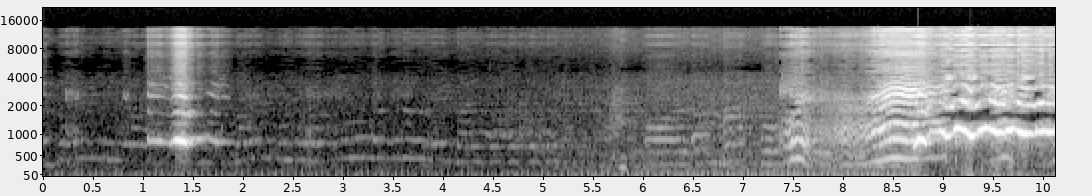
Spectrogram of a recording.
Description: A baby cries and an animal whines as music plays in the background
